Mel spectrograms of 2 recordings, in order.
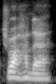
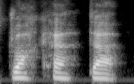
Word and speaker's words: Drogheda: I say that Drogheda, everybody in the planet's going, where? If you look at phonetically, it's Drogheda, but anybody from Ireland, we say Drogheda. We drop a couple of the letters out.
